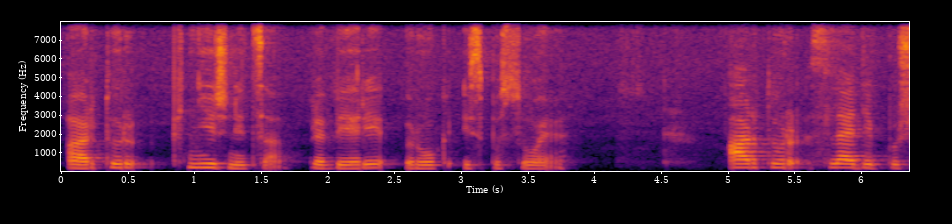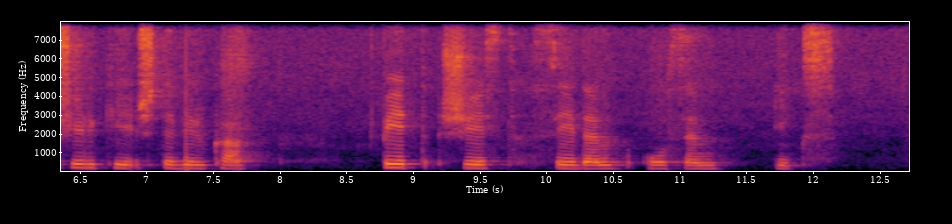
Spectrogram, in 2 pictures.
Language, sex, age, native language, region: Slovenian, female, 30-49, Slovenian, Savinja region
